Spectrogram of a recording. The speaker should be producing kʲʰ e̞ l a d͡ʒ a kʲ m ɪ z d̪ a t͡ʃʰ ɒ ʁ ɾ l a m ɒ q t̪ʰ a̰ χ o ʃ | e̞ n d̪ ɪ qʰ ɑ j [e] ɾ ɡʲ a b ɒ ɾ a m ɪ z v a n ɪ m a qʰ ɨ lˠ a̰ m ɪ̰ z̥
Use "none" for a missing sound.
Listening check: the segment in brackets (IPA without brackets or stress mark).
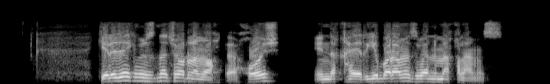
e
